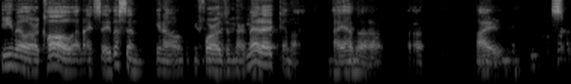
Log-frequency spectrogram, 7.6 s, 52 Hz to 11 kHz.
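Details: Adult man 16 years after a stroke during heart valve surgery, with post-stroke aphasia; he could say only one word for about a year at first and still has word-finding difficulty.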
